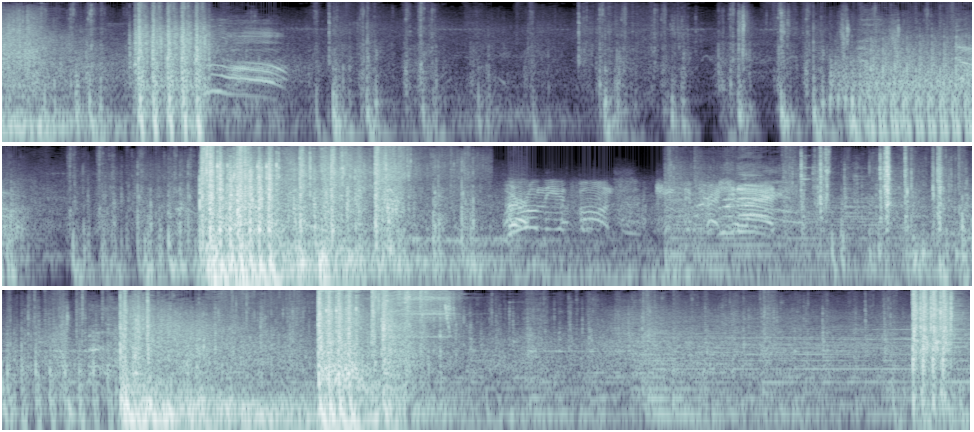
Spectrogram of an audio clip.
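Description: Rapid gunfire rattles out in loud, short bursts.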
